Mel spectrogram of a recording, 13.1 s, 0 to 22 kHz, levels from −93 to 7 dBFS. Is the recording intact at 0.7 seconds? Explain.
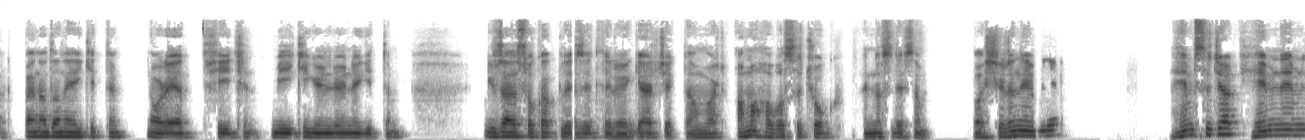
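Yes, the audio is intact at 0.7 seconds, with no fault at that moment.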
